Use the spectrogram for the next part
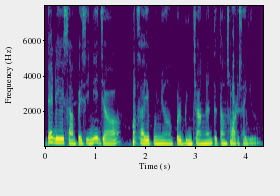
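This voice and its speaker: A young woman with a raspy, husky voice, talking indignantly to her viewers in a vlog and repeating her points firmly. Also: lowish voice, little pitch movement, normal speed, mellow, a little hiss or hum. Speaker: YouTuber.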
